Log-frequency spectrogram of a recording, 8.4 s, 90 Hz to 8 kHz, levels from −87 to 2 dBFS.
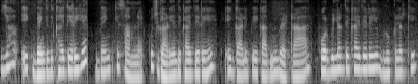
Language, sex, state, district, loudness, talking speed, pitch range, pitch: Hindi, female, Bihar, Begusarai, -19 LUFS, 205 wpm, 160-205 Hz, 180 Hz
